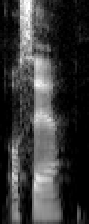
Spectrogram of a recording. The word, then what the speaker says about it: Auxerre: Auxerre.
